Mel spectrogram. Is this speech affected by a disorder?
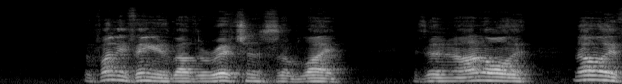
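Yes: ALS.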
